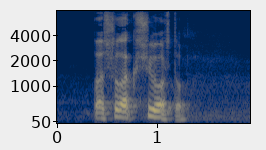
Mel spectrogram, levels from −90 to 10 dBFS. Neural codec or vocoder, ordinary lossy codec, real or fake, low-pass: codec, 16 kHz, 2 kbps, FunCodec, trained on LibriTTS, 25 frames a second; none; fake; none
